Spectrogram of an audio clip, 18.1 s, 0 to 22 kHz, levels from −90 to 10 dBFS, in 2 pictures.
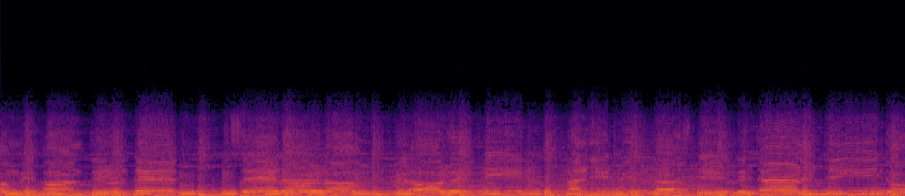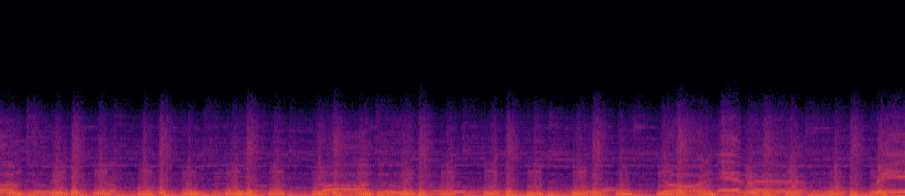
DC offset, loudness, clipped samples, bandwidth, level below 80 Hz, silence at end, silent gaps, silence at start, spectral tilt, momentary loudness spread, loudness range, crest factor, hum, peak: under 0.1%; -28 LUFS; under 0.1%; 11.5 kHz; -44 dBFS; 0 s; none; 0 s; -5.5 dB/octave; 4 LU; 2 LU; 14 dB; none; -14 dBFS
